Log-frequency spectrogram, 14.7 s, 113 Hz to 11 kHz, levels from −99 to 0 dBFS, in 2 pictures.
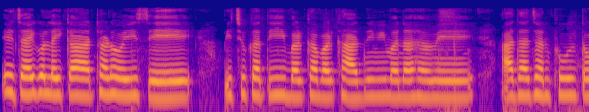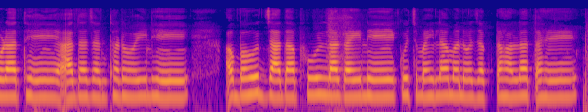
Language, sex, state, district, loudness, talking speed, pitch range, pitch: Hindi, female, Chhattisgarh, Sarguja, -27 LUFS, 120 wpm, 210-225 Hz, 215 Hz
